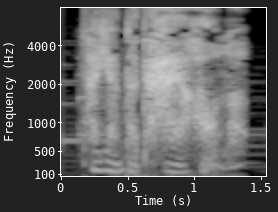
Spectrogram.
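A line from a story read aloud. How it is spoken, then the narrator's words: Admiring praise. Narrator (Chinese): 一代女神林青霞曾赞叹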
